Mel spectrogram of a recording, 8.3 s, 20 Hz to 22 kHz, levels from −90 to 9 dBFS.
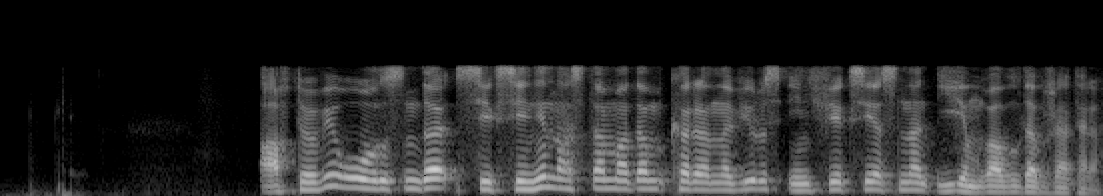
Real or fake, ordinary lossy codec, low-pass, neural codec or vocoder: fake; none; 5.4 kHz; codec, 16 kHz, 0.8 kbps, ZipCodec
